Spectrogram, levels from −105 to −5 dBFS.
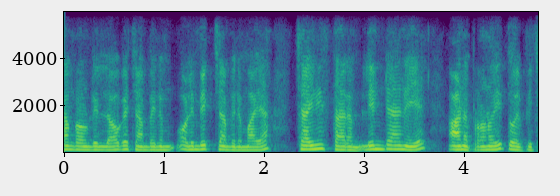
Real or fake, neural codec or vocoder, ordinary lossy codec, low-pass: real; none; Opus, 16 kbps; 5.4 kHz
